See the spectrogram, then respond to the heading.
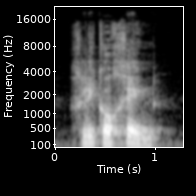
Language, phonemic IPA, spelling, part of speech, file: Dutch, /ˌɣli.koːˈɣeːn/, glycogeen, noun, Nl-glycogeen.ogg
- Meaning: the polysaccharide glycogen, the main form of carbohydrate storage in animals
